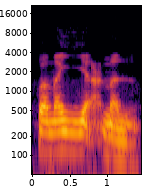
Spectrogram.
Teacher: berbeza dengan bacaan riwayat Khalaf, dibaca dengan idgham bila ghunnah. Faman ya'mal, dimasuk tanpa didengungkan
